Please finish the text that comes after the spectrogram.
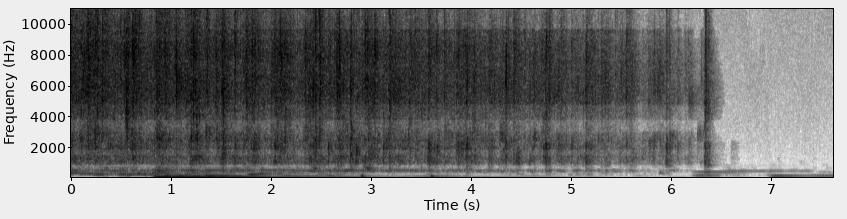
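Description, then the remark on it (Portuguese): An audience at a sermon breaks into applause, a dense, sustained patter of many hands clapping for several seconds over a low hum before cutting off abruptly. “Irmão, se é para aplaudir, aplauda.”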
